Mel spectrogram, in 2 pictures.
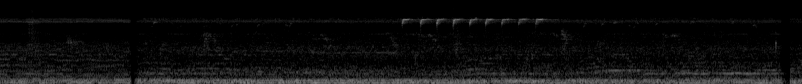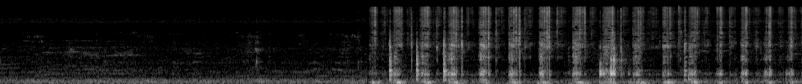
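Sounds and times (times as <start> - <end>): bird chirping: 1.8 - 7.7.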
